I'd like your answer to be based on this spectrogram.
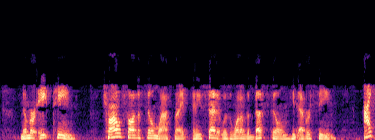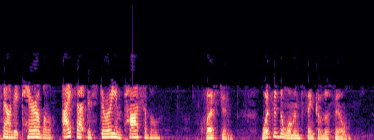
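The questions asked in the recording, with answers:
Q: Question, what did the woman think of the film?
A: She thought it was terrible.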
